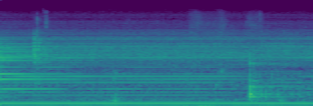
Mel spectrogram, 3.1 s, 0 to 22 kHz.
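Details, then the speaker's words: Gibson mini humbuckers in an Epiphone Les Paul Special, volume and tone up, Fender Hot Rod III Deluxe distorted channel, neck and bridge positions: a steady low mains hum with buzzy overtones, judged louder than with Kinman P90Hx pickups. "we're hearing lots of lots of noise and I think it's louder frankly with these baby humbuckers these Gibson humbuckers than the than the uh kimman uh P90 hxs are"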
